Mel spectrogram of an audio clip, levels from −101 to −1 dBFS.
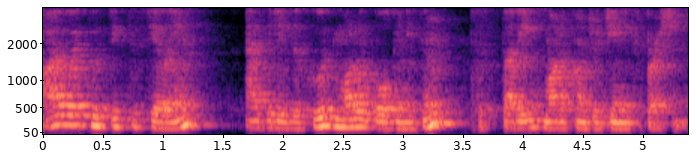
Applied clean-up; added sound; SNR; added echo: none; none; none; reverberation time 0.6 s.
